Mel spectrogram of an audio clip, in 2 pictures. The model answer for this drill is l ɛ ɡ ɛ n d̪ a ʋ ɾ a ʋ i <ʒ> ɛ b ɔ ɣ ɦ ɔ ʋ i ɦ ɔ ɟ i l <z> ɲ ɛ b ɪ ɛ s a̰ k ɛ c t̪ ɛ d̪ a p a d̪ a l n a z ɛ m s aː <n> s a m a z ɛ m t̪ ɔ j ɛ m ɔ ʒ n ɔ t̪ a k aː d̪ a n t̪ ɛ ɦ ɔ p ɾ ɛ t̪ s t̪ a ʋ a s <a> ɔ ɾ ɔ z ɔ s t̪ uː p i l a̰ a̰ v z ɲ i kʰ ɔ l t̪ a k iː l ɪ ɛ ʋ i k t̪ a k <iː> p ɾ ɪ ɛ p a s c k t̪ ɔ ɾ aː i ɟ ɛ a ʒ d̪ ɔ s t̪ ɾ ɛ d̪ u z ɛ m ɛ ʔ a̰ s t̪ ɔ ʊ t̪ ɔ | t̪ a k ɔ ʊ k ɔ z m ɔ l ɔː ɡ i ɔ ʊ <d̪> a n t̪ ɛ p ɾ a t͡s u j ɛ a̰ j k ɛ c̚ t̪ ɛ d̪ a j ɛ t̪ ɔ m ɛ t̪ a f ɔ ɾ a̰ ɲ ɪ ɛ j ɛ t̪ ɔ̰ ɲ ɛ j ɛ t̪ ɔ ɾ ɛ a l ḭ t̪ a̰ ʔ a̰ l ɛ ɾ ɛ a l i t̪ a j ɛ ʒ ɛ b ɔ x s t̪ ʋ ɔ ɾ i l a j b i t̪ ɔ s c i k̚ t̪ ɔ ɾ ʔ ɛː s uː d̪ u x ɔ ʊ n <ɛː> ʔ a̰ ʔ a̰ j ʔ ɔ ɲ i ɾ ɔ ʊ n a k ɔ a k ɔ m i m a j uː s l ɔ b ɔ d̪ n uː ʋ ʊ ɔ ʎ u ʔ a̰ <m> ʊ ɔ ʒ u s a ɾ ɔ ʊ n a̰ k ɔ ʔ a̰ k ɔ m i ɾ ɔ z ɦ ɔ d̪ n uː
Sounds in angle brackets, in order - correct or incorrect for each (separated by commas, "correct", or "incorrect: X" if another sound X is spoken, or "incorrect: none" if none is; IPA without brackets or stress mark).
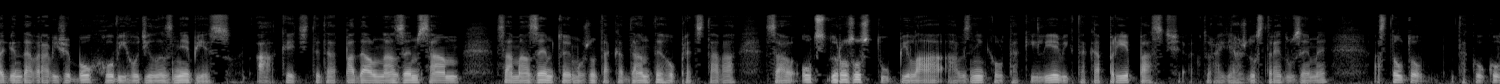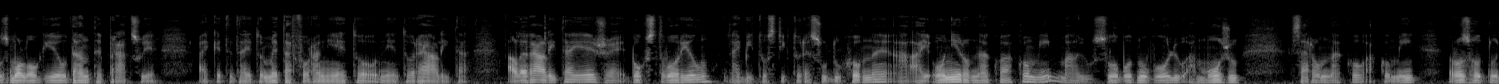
correct, correct, incorrect: m, correct, incorrect: aː, correct, correct, correct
